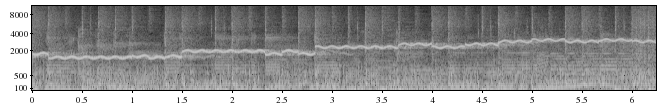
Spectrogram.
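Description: Background music: a high, wavering lead melody that climbs in steps, over a bass line and a steady beat.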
